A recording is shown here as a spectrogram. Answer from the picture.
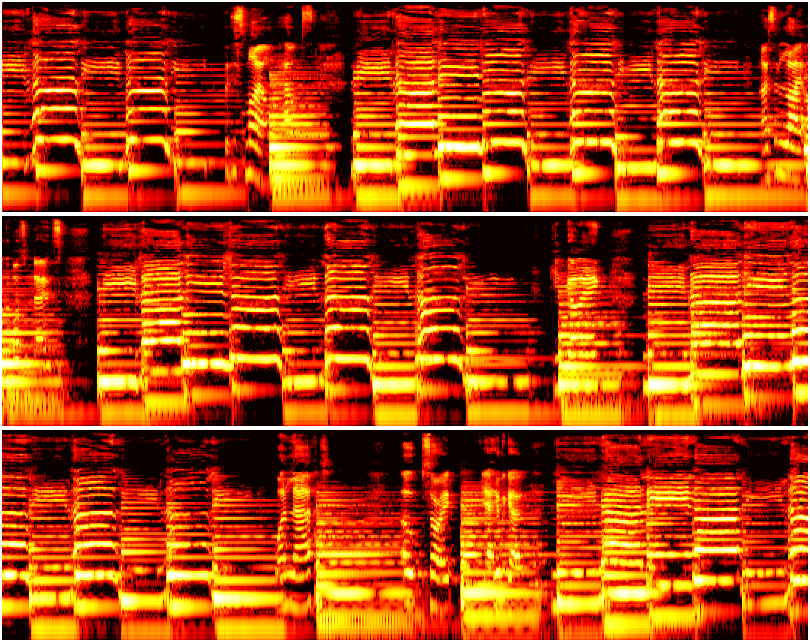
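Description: A woman singing a vocal warm-up exercise, a continuous run of short held notes stepping up and down, over an instrumental accompaniment.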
